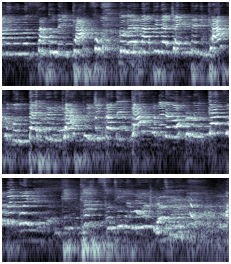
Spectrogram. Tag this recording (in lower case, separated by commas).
speech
